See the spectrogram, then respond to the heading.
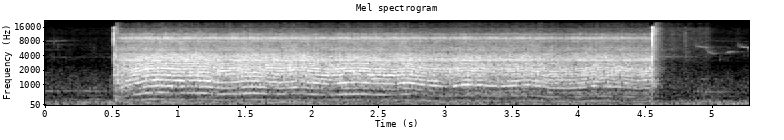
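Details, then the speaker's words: Half-rebuilt Hornet 99 engine, starter powered manually from battery: about four seconds of strained starter whine wavering in pitch as the engine turns sluggishly; owner suspects engine too tight from wrong main bearings, or the starter motor or battery. "so that star the matter is having issues turning the crank over maybe it's the starter motor"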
